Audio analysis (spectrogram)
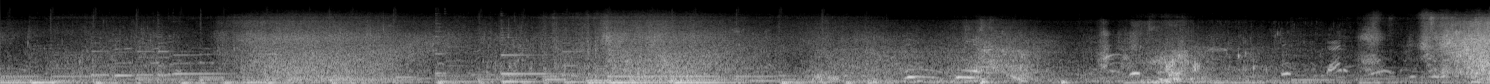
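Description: Waves wash and slosh onto a pebble beach in Positano, Italy, a continuous surging rumble with rolling swells, while voices murmur in the background.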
